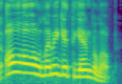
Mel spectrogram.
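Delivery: high Vietnamese accent imitation, quick at the end; flustered dry cleaner in a Vietnamese accent. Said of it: "she's from Vietnam".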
